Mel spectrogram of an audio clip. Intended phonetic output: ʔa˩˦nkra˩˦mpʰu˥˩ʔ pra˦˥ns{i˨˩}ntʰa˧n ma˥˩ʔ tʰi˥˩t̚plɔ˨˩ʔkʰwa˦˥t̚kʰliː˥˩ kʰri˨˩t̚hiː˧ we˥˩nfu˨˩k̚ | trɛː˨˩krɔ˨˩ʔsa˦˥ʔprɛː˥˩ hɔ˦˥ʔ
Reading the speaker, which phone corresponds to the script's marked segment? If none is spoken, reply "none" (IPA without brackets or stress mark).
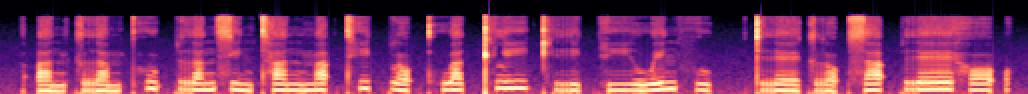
i˨˩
